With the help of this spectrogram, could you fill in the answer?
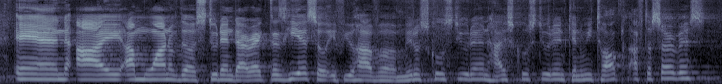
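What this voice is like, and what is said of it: Kenyan accent. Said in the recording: “From the accent, I'm from Kenya”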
